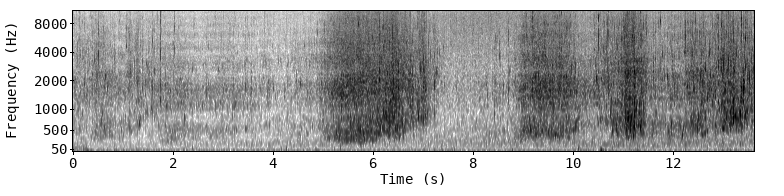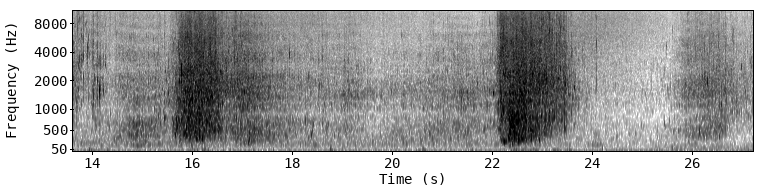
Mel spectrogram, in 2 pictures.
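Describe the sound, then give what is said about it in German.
Pacific Ocean water off the Canadian city of Vancouver washes in and out in irregular hissing surges, each swell rising and fading over a few seconds between quieter lapping, with no voices; recorded on an LP from 1973. “Der Pazifische Ozean vor der kanadischen Stadt Vancouver auf einer LP aus dem Jahre 1973.”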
